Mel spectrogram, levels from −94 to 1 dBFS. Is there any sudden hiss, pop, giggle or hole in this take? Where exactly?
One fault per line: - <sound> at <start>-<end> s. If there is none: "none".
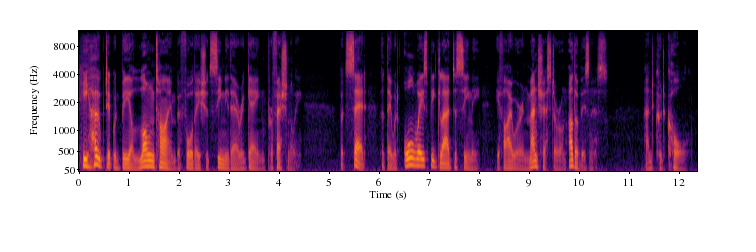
none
